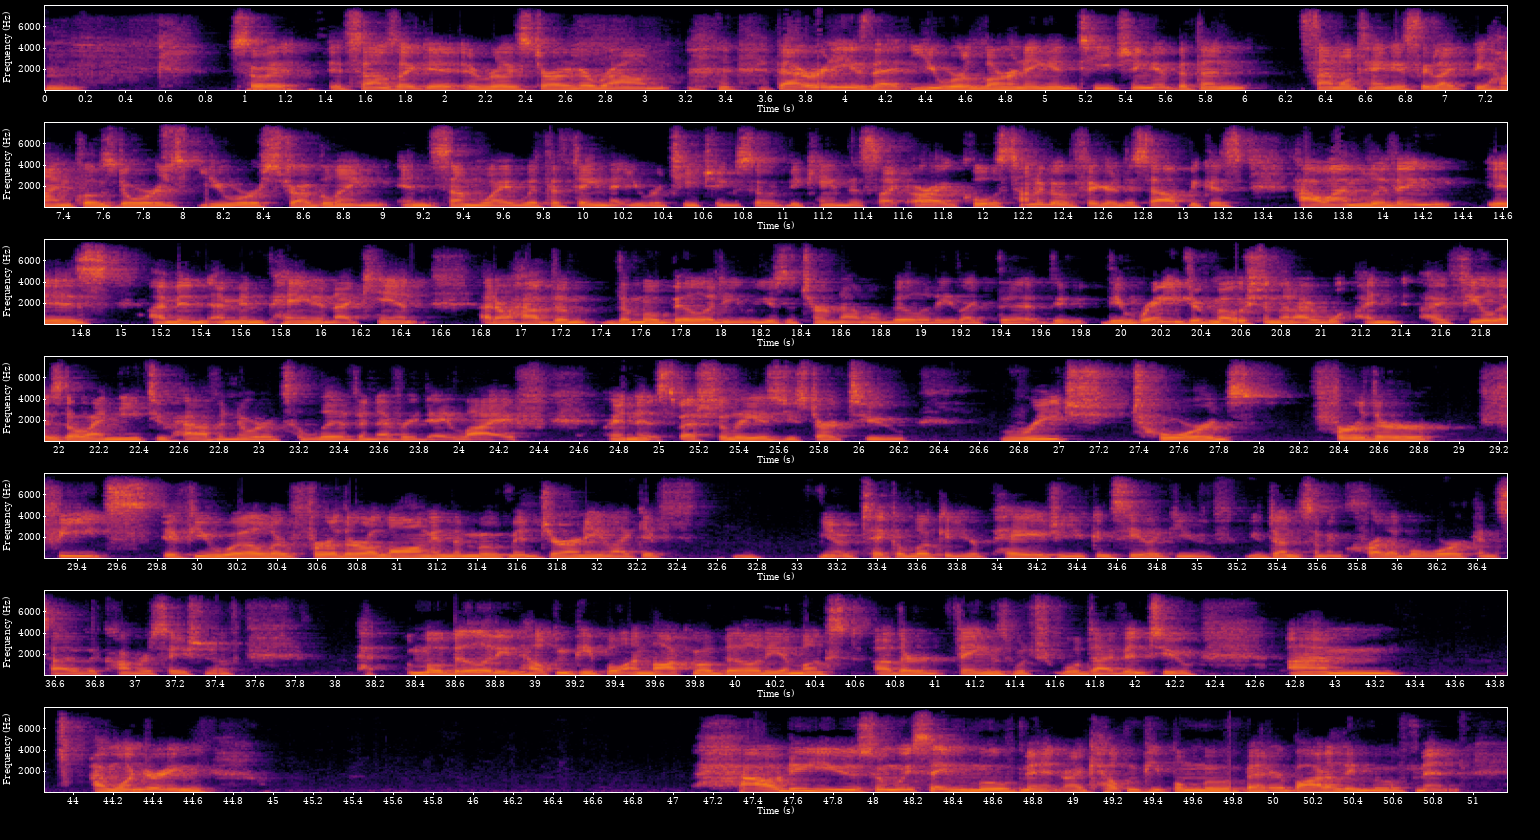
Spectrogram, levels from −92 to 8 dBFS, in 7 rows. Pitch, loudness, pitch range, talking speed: 125 Hz, -26 LUFS, 115-130 Hz, 215 wpm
